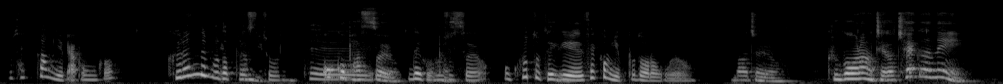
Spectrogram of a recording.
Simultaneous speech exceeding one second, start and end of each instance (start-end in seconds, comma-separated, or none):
2.1-4.8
